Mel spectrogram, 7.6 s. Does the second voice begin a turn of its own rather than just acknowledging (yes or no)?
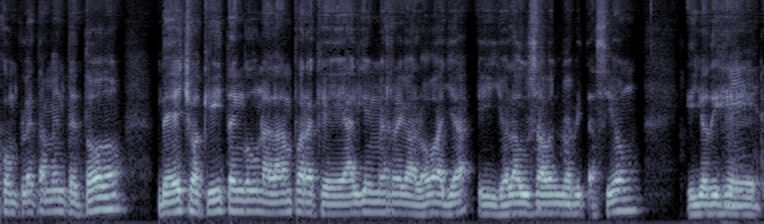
no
